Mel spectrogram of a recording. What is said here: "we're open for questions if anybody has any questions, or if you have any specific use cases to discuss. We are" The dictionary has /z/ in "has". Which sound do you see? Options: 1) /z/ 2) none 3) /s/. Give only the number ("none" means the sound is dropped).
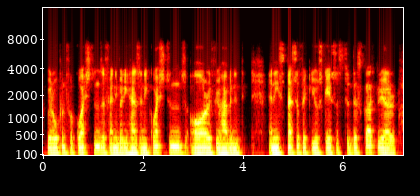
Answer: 1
